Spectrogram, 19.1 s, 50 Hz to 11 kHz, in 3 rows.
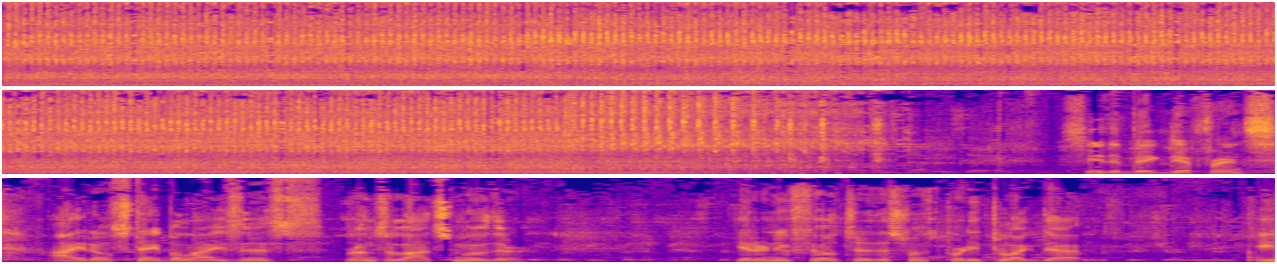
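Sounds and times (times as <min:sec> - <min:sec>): lawn mower engine idling: 0:00.0 - 0:10.9.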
